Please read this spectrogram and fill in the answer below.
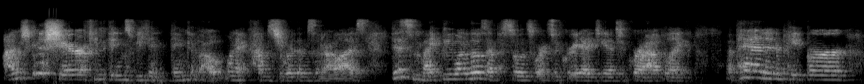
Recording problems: off-mic speech; far
garbled, watery; badly; nothing above 8 kHz
thin; very; fading below 950 Hz
room echo; slight; dies away in 0.4 s

